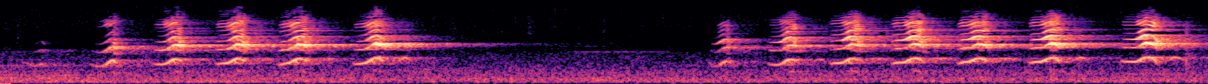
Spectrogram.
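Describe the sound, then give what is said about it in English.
Tawny owl calls in two bouts of five or six sharp, evenly spaced notes with a short pause between, clear against a faint background hiss. “The first in our owlery is the tawny owl.”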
